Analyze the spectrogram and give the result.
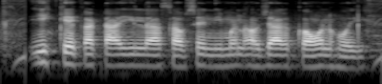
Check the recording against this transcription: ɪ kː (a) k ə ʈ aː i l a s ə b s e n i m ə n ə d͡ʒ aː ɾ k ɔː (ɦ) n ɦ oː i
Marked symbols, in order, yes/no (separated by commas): no, no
